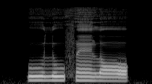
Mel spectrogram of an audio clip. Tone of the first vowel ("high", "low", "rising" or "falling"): low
